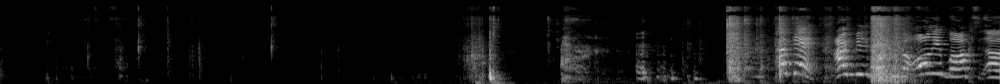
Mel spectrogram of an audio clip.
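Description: A few faint light clicks of handling, then a single sharp thump about five seconds in. Near the end, loud excited shrieks and laughter with another heavy thud among them.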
